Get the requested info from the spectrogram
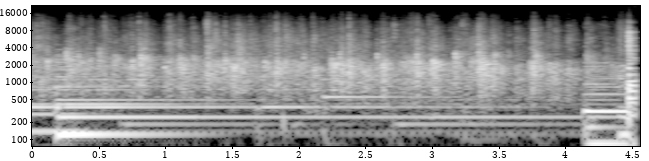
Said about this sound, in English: Let's put our hands together for Jesus Christ.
